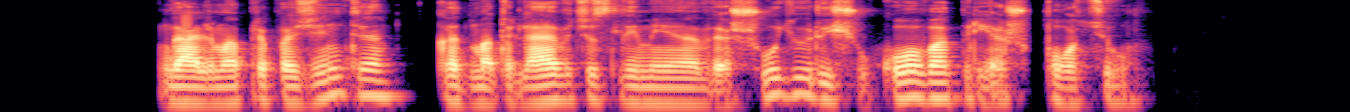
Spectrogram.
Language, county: Lithuanian, Vilnius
